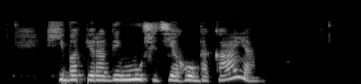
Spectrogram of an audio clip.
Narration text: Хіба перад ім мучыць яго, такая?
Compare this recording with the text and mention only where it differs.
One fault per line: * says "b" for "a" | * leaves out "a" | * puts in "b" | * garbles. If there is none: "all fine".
all fine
